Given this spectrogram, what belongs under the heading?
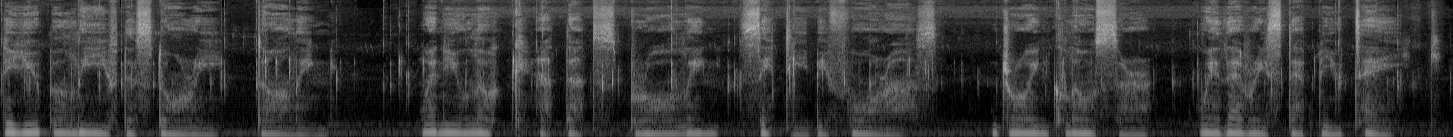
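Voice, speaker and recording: A woman voicing a possessive, menacing undead witch-queen in an ASMR roleplay, whispering softly and slowly throughout. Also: fairly low pitch, a little hiss or hum. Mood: coaxing, menacing. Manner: soft whisper throughout, slow and intimate.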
